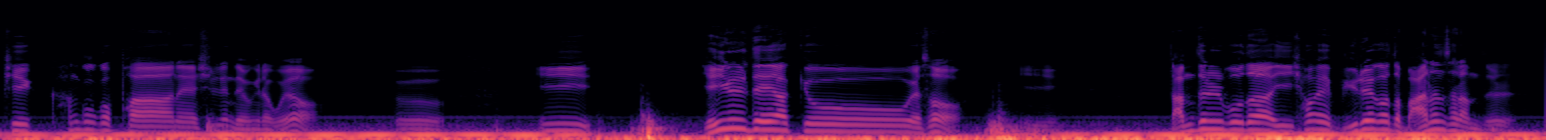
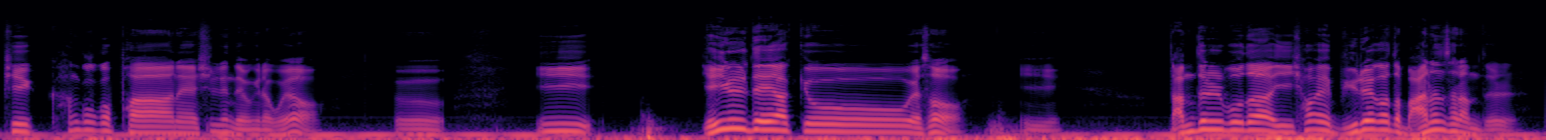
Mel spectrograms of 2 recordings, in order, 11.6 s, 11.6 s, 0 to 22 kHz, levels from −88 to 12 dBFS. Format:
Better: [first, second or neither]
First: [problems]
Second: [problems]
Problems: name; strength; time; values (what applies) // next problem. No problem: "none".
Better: second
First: low rumble; loud; throughout; 4 dB below the speech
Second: low rumble; faint; throughout; 25 dB below the speech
